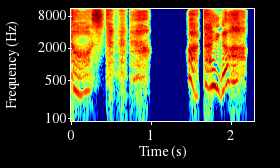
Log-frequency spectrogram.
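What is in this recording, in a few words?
win barely, Japanese; harle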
